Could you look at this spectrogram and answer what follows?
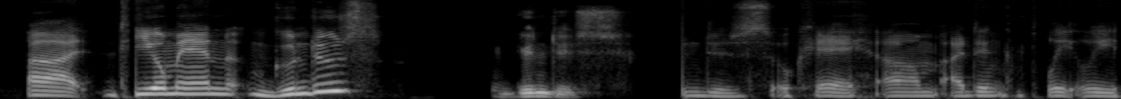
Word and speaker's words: Teoman Gündüz: We like the young players, Yeah, and I'll let you correct my pronunciation on this Turkish name. Teoman Gündüz.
